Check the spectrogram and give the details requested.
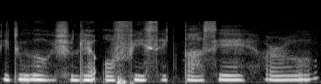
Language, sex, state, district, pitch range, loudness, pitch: Nagamese, female, Nagaland, Kohima, 200-215 Hz, -14 LUFS, 205 Hz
